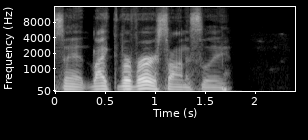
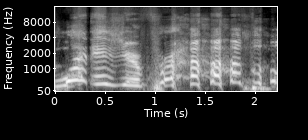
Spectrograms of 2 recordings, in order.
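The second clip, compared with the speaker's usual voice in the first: laughing disbelief; 8 semitones higher, 5 dB louder, much slower than usual. Real, not acted. Mock-outraged at cohost.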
